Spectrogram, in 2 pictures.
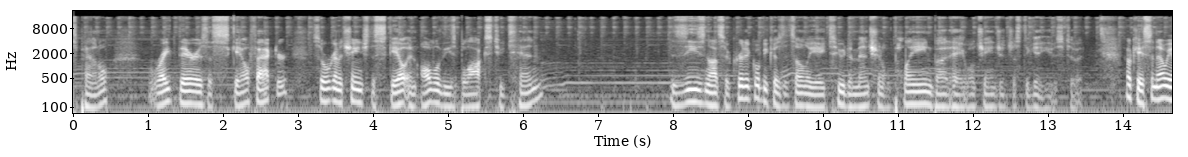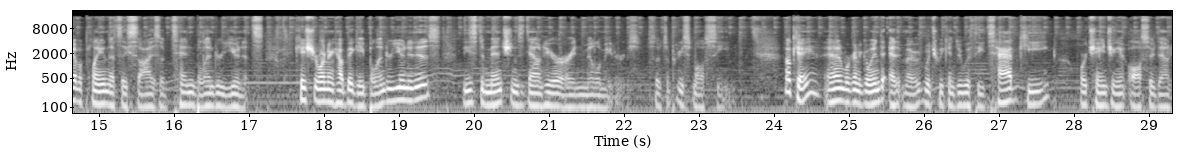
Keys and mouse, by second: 4.4-6.1 drag, 7.7-9.4 drag, 11.0-12.9 drag, 14.4-20.0 middle drag, 27.4 Tab.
